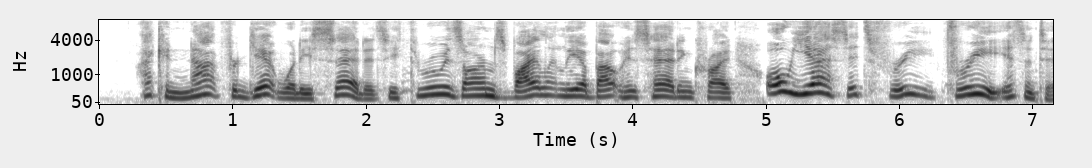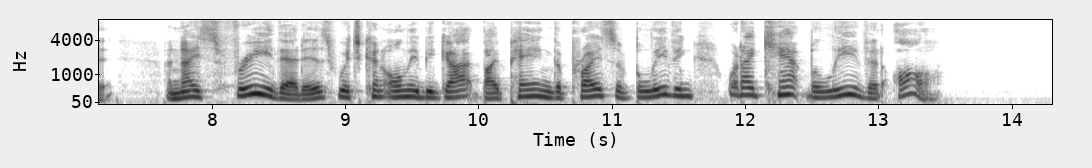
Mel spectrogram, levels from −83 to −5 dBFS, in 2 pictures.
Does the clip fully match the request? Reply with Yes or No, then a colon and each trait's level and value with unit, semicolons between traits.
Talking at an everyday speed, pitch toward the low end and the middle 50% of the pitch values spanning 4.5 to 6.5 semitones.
No: average, 195 wpm; medium, 185 Hz; average, 5.1 semitones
